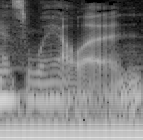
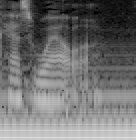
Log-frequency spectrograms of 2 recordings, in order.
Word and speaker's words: cazuela: cazuela. I said that wrong, cazuela. Did I say it right? – Yeah, I think you did.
